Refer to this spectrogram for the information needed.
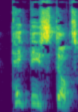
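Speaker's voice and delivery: firm, commanding tone, pitched a little high. Reading a story aloud, voicing a lord giving a page boy an order: commanding. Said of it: "commanded Lord Droon".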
